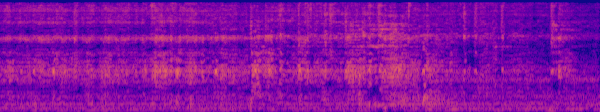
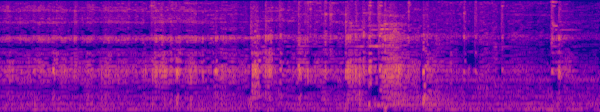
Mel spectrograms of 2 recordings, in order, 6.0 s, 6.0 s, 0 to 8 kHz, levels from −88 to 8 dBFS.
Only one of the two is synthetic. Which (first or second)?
first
